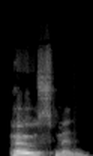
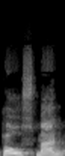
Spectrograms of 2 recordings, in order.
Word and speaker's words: postman: violet violet postman postman it's not postman or postmen in this one in this case it's plural not postmen no because post is the strongest so he this one needs to be um weak that's why we have a postman postman postman no postman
